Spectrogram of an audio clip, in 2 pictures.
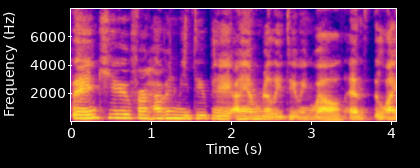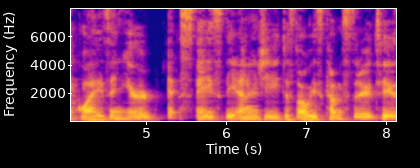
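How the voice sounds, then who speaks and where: In a Californian accent, a woman speaks at a fairly slow pace with a very deep, low pitch and lively intonation. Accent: General American (Californian). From Southern California, Los Angeles. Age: 60s. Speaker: artist and life coach. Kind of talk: interview.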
